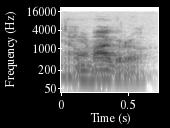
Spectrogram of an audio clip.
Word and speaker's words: Almagro: Almagro.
